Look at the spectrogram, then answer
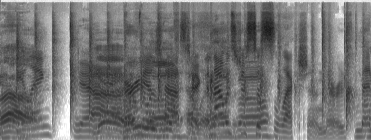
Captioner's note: applause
